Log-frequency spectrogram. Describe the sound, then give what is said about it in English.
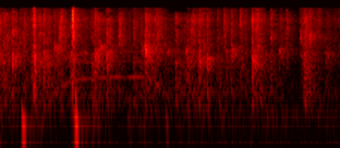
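Faint, scattered hand clapping from an audience welcoming guests, a few uneven sharp claps over a quiet background patter. “Let's give them a hand clap, guys. Let's just welcome them.”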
